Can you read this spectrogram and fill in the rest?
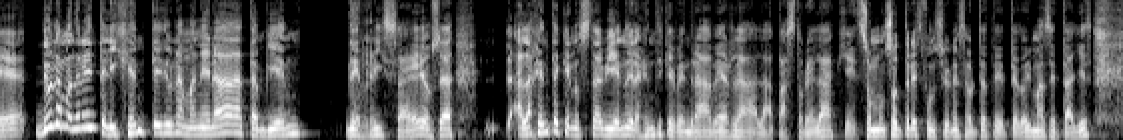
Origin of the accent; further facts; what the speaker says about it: Mexico; Y tengo mucha confianza, como muchos mexicanos, que las cosas van a ir para bien.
